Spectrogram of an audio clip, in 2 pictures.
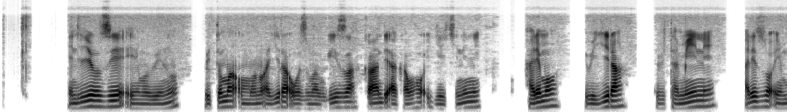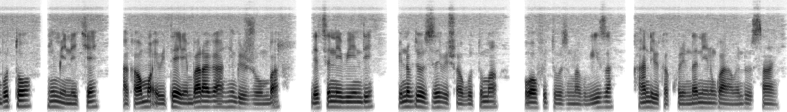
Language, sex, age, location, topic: Kinyarwanda, male, 18-24, Kigali, health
